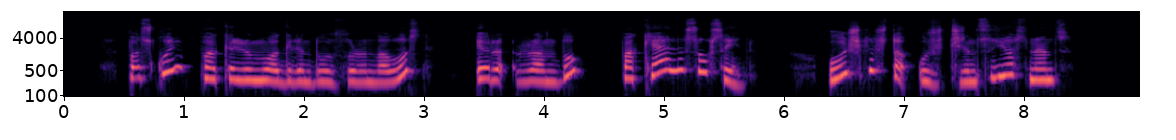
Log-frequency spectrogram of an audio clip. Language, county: Lithuanian, Vilnius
